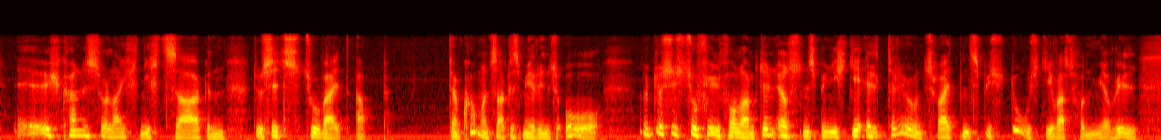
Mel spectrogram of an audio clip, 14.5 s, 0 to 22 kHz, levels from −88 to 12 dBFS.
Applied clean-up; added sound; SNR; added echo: none; none; none; none.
